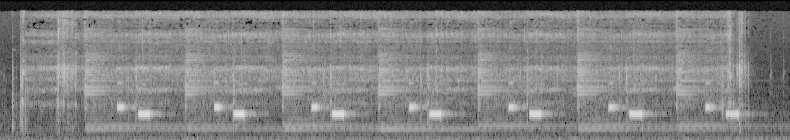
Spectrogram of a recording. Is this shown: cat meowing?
no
